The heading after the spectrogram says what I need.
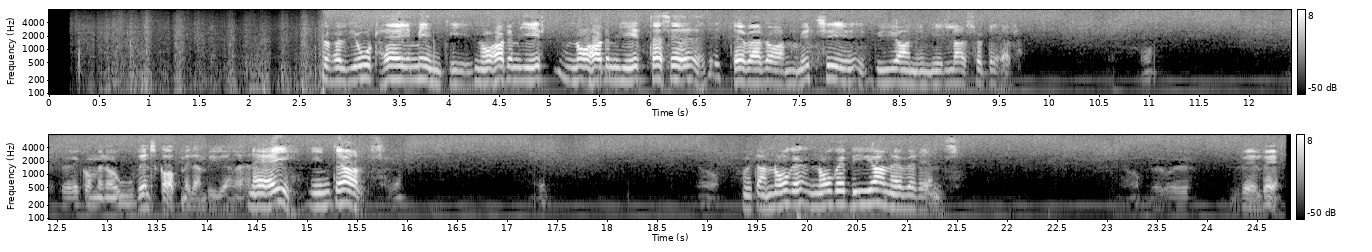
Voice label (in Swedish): dialekter; Folkminnen; Svenska sagor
